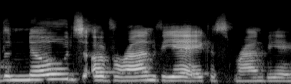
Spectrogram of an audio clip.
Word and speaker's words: Ranvier: nodes of ranvier because around va is french so you know french hate to pronounce the letters at the ends of words uh and this is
